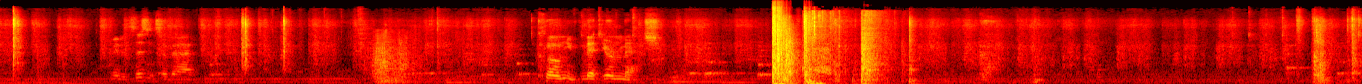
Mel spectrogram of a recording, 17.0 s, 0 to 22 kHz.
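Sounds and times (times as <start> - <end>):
loud thumps or crashes: 4.6 - 5.4, 9.7 - 11.4.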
